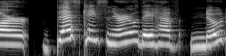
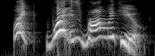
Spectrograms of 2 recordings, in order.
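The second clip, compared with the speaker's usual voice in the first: ordinary talk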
